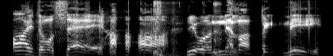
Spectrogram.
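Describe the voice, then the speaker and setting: Using a put-on character voice, a man speaks in a pompous tone at a very slow pace. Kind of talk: theatrical. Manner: pompous, villainous.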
